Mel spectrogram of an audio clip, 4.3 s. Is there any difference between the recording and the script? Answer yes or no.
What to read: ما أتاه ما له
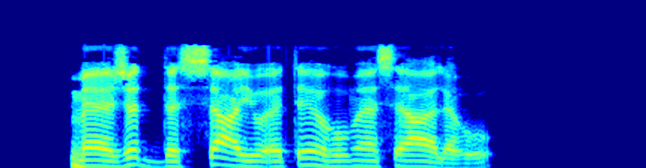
yes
